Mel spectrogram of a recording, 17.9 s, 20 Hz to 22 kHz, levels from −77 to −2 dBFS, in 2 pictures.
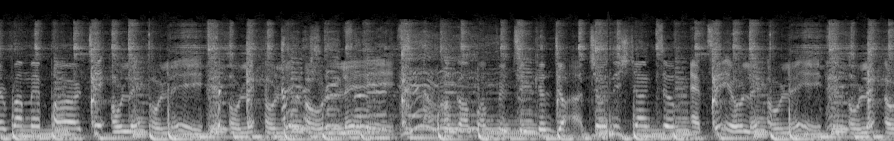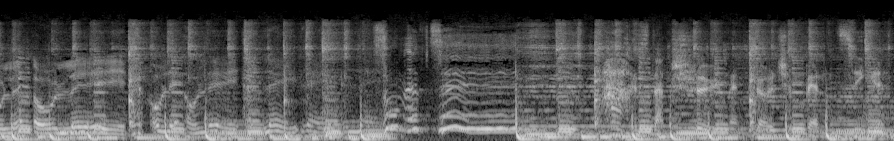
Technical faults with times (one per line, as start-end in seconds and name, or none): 6.09-6.12 corrupt frame decoded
